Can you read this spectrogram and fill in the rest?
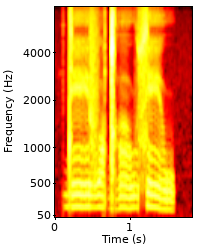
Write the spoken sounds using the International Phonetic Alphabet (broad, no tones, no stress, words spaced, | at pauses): deːvɔɡ͡ǀɤːwsew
